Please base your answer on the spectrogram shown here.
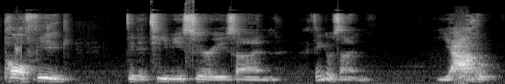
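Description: Male podcast co-host, average pitch, informal and halting fan chatter, captured with noticeable room echo. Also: fairly bright tone. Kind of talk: casual chat about comics and movies. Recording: echoey, roomy podcast audio.

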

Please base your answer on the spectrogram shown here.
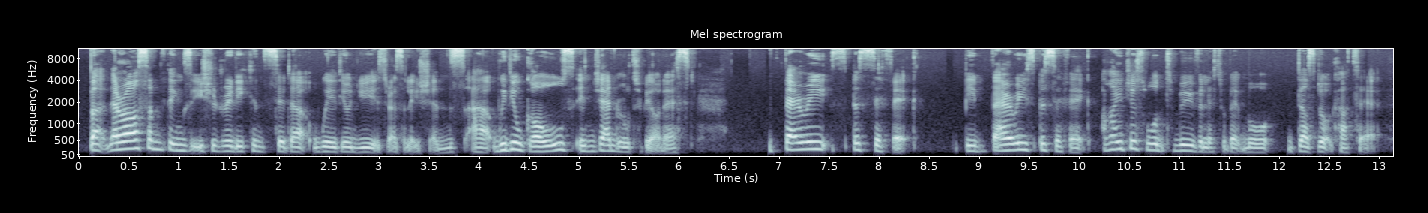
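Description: A woman's voice: lowish voice, darkish tone. A woman hosting a solo podcast in a chatty, encouraging way, with a blocked nose from a cold and frequent fillers. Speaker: podcast host. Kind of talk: casual solo podcast talk.

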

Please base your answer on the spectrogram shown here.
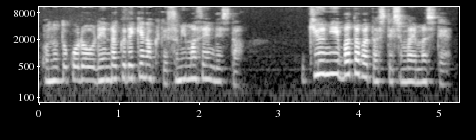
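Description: A woman's voice: a little high, brisk, lightly acted. A woman playing an earnest, polite talking snowmobile in a radio drama, speaking formally and matter-of-factly. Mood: polite, eager.

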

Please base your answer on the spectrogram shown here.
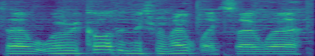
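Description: A man's voice: medium pitch, fairly quick, highs cut off, faint music behind. Jokey man hosting a podcast. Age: 30s. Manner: jokey, laughs often, rambling. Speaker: podcast host. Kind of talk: casual chat. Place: home, recording remotely.

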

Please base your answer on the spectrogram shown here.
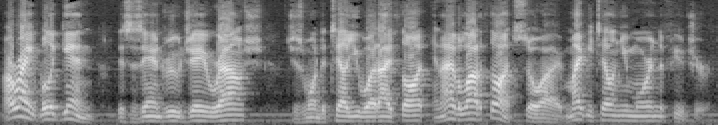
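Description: Man, low voice, conversational film review, opinionated, rambling. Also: lively intonation, brisk, hardly any pauses, a bit bright, a little hiss or hum. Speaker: film commentator and writer. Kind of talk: informal film review monologue.

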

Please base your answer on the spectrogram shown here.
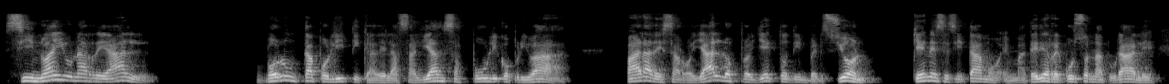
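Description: A man speaks as an expert guest, laying out his points in a measured, explanatory way. His voice sits in an ordinary middle pitch. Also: expressive. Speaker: political risk analyst. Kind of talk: expert interview answers.

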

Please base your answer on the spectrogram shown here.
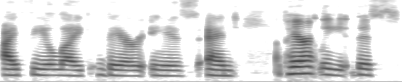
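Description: A woman's voice: lowish voice, steady tone, takes it slowly, clear, resonant tone, no room sound, lo-fi sound. A woman from Ukraine whose first language is Russian, co-hosting a casual podcast chat in an earnest, circling way with many fillers. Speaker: podcast co-host.

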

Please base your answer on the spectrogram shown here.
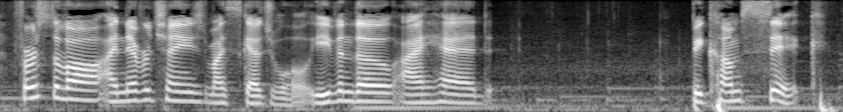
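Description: A woman's voice: low-pitched, fairly bright tone. A woman in her fifties chatting casually to her viewers, rambling with lots of fillers while getting over a cough. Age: 50s. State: recovering from illness, cough. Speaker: vlogger.

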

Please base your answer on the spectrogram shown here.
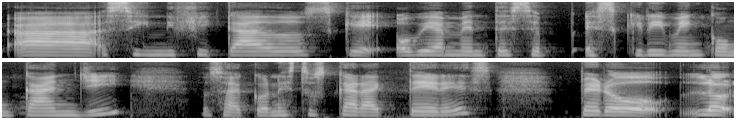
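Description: A woman explaining things in casual conversation, pausing with hums as she searches for words. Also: mid-range voice, smooth. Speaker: panelist, learner of Japanese.

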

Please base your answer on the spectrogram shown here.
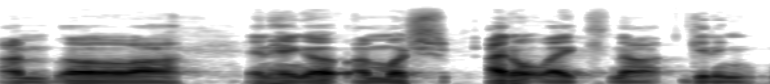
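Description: A man co-hosting a podcast in casual chat, blunt and quick to swear as he riffs on his co-host's complaints. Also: a bass voice, flat delivery, darkish tone. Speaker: podcast co-host. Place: home podcast setup.

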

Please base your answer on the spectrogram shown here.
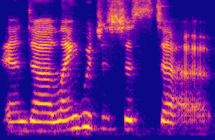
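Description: American woman, thirties, creaky vocal fry, casual reflective interview guest, faint rumbling noise. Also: big pitch swings, a little slow, darkish tone. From United States and Brazil. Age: 30s. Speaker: podcast guest, writer and editor.

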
